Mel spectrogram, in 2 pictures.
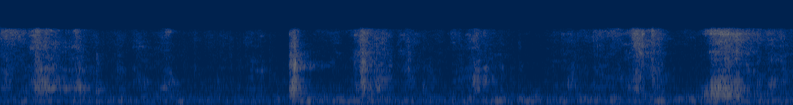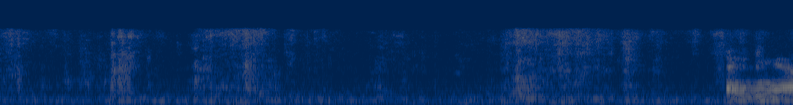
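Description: Plastic crinkles and rustles as it is handled.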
